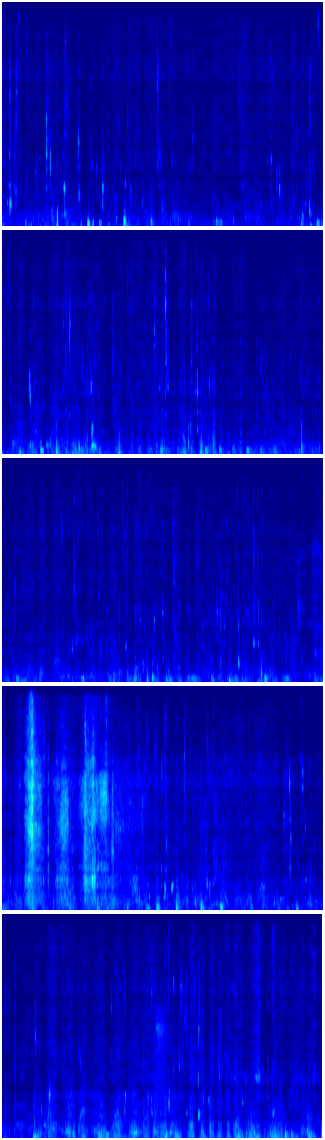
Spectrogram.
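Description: SilverCrest steam iron being pushed back and forth over denim, with faint rustling and small knocks as it slides and is set down. About two-thirds of the way through come a few short, loud hisses, steam puffing from the iron.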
